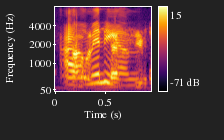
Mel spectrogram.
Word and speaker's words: aluminium: We do spell it differently in the States, therefore different pronunciation. There was no extra I at the end, therefore aluminum. Whereas here there is the extra I, so it's aluminium. The same is... – How do you spell yogurt? – Y-O-G-U-R-T, so it is spelled differently and pronounced differently.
